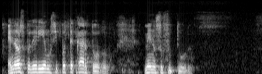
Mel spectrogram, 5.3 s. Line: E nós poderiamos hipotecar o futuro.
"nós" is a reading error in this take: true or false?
false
